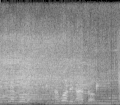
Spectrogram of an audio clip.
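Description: Men's voices talking, the words unclear, over the steady drone of a go-kart engine.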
